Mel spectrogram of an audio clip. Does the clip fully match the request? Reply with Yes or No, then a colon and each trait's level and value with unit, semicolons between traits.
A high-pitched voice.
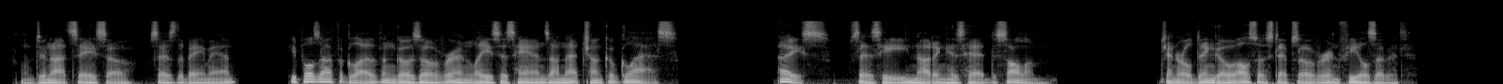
No: very low, 80 Hz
